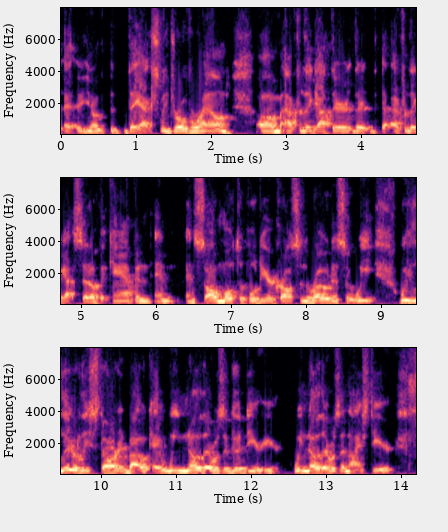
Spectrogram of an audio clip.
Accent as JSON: {"language": "English", "region": "Alabama", "country": "United States", "tie": "born or raised there", "said": "Growing up in Alabama, where it was absolutely not legal, it's just one of those things that I don't do."}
